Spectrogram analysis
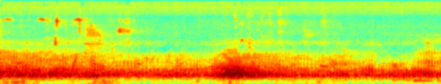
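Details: Many frogs croak in a dense, grating chorus at a pond in Estonia during spring; one louder burst stands out midway, and a few faint, high bird chirps are heard early on.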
